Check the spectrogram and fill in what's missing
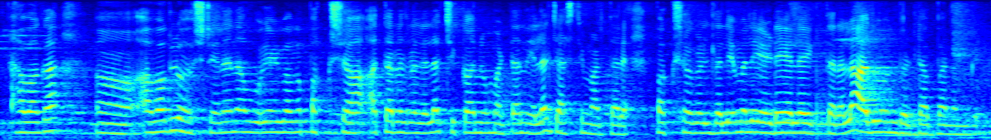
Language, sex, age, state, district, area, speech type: Kannada, female, 18-30, Karnataka, Mysore, urban, spontaneous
